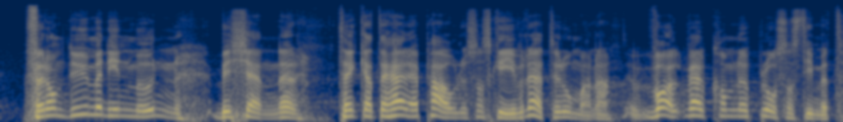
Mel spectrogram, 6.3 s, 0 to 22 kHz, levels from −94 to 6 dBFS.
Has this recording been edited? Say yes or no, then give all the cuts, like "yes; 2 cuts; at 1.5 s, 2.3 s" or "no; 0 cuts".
no; 0 cuts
